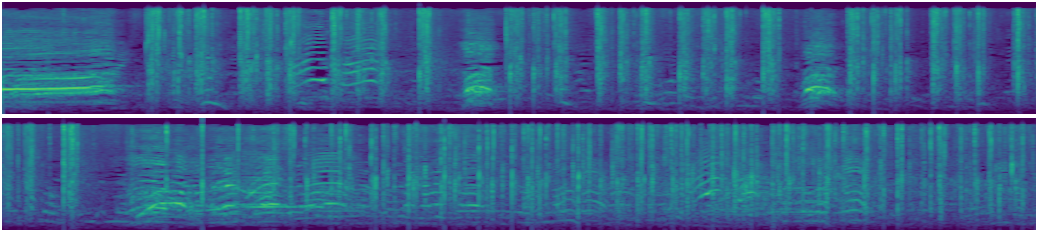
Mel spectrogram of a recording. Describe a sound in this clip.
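A crowd of men clap their hands in a quick rhythm.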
